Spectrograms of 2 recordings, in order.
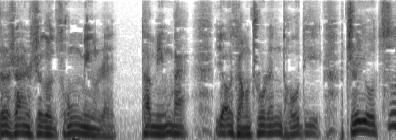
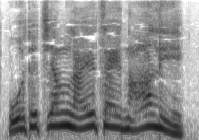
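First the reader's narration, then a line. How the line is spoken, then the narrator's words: Resentful shout. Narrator (Chinese): 农村里的超强度劳动和日晒雨淋，让他常常向天愤懑的大喊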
